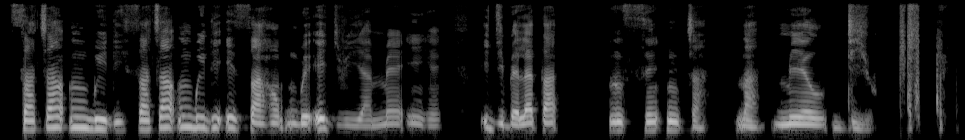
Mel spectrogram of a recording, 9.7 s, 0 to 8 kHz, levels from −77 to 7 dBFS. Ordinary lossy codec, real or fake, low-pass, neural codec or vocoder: none; real; 7.2 kHz; none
